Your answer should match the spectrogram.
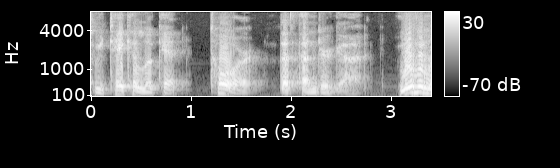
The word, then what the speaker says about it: Thor: his name is pronounced Tor ortur however in Old Norse his name did have a th sound the hammer wielding Tor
